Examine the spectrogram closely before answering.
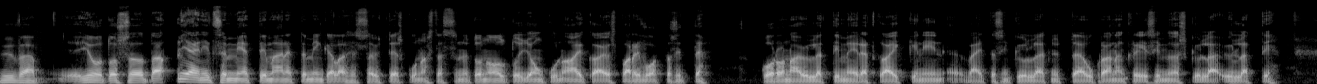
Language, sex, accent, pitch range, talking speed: Finnish, male, native, 65-80 Hz, 155 wpm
